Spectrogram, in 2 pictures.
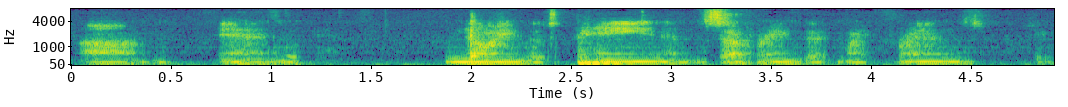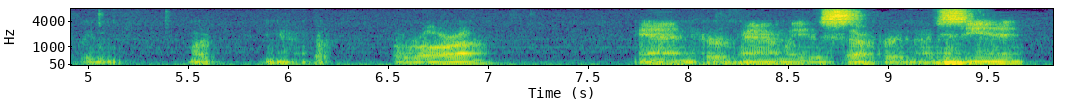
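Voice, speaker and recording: A deep-voiced middle-aged man testifies in a rambling way, with many fillers, and turns forceful as he goes. He sounds dull and distant, caught across a reverberant council chamber. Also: fairly even intonation, moderate pace. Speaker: public testifier. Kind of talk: public testimony at a council hearing. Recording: echoey hall from far off, dull and noisy.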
